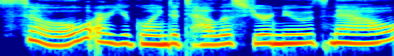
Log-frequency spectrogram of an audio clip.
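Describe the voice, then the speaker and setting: A put-on character voice, female-sounding and high-pitched, delivered at a fairly slow pace. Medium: read story. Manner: blunt, protective.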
